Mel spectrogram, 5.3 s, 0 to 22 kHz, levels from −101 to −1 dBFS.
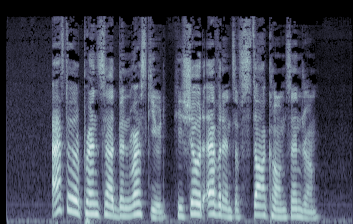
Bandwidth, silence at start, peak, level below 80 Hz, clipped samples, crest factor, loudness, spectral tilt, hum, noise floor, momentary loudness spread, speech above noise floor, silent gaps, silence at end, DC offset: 16.5 kHz; 0.75 s; 0 dBFS; -46 dBFS; under 0.1%; 18 dB; -18 LUFS; -4 dB/octave; none; -52 dBFS; 10 LU; 34 dB; none; 0.55 s; under 0.1%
